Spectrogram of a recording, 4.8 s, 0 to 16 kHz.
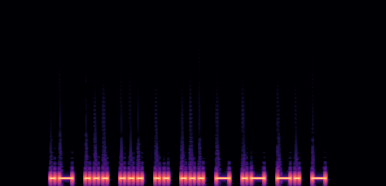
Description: Morse code, heard as a keyed tone, about 22 wpm, 700 Hz. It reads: ASSISTANT
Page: Morse Code Ninja practice 22wpm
